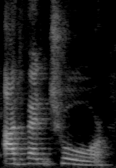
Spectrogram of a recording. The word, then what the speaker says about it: adventure: Okay, so I say it as adventure, but it's actually, if you pronounce it, so the Queen's English, you'd say adventure. So it's got the your sound.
